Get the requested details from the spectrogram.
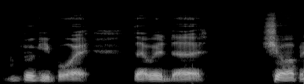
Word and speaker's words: Boojie: Yeah, Boogie Boy is B-O-O-J-I-E, but I feel like you pronounce it Boogie.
